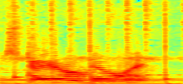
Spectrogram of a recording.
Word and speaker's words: Scarborough: 400 so the you the G and the H are silent wasted letters yes they wasted letters that you're not even gonna pronounce okay Scarborough like Scarborough Fair but without the fair that's right here at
